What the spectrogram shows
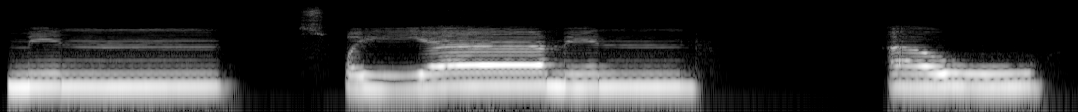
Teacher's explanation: یہاں پر نون ساکن ہے، اس کے بعد قاد، یہ حروف اخفاء میں سے ہے، تو یہاں پر ہم نے نون پر، اس نون ساکن پر ہم نے اخفاء کرنا ہے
